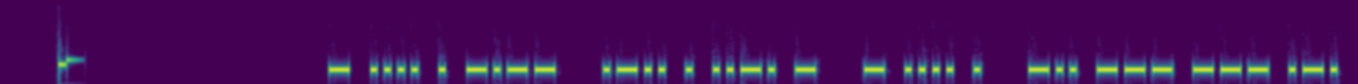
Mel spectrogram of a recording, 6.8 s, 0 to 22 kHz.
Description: Morse code, heard as a keyed tone, about 36 wpm, 700 Hz. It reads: THEY LEFT THE DOOR
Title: Sentences from Top 1000 Words - Review Part 6 - 35wpm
